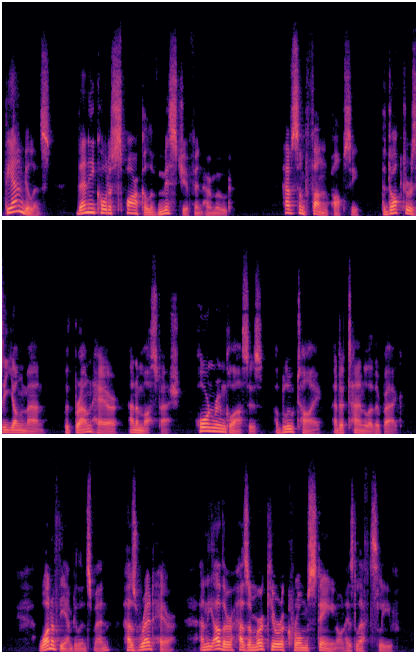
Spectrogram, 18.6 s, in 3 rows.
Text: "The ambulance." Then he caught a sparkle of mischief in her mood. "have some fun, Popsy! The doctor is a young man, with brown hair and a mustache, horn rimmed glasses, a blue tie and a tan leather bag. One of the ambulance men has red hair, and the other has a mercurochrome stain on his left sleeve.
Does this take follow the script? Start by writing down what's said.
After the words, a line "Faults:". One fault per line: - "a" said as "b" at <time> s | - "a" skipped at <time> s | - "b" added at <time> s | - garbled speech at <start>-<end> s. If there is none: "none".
"The ambulance." Then he caught a sparkle of mischief in her mood. "have some fun, Popsy! The doctor is a young man, with brown hair and a mustache, horn rimmed glasses, a blue tie and a tan leather bag. One of the ambulance men has red hair, and the other has a mercurochrome stain on his left sleeve.
Faults:
none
